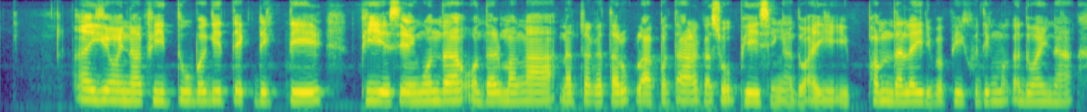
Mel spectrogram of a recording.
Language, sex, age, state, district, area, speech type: Manipuri, female, 18-30, Manipur, Tengnoupal, rural, spontaneous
